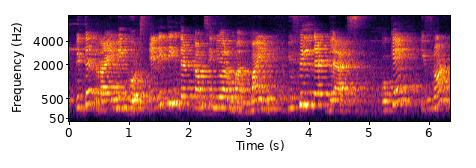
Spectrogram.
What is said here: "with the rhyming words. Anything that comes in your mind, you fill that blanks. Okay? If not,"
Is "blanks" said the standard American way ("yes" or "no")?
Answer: no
